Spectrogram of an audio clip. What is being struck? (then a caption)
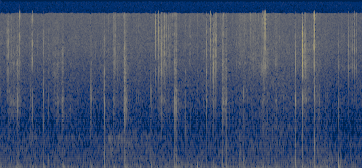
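Small round bar of soap. Long acrylic nails scratch and scrape the edge of a small, solid, round pink swirl bar soap held in the hands, making a steady run of quiet, crackly scrapes with sharp clicking ticks over a low, soft rumble. Small soap shavings fall onto the table.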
